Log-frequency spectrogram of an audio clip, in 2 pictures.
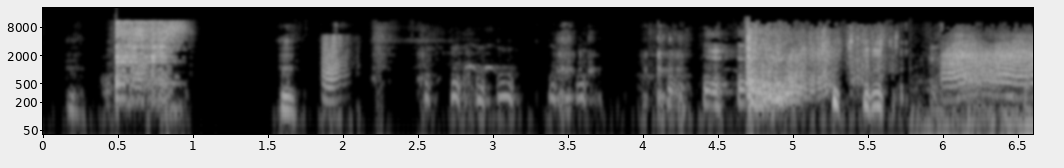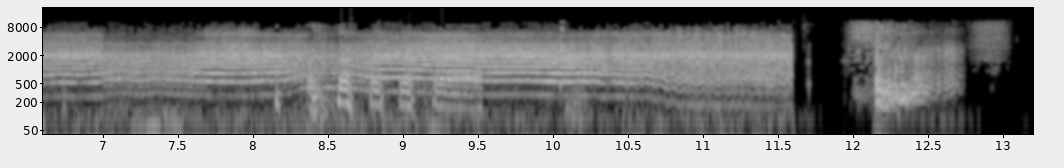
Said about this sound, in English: I thought I heard a fart too, but I was like, no, no. Yeah. Was that a fart?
